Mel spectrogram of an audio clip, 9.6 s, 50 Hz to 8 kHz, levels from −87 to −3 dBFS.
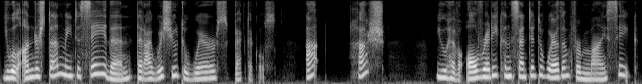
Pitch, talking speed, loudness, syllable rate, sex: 215 Hz, 150 wpm, -19 LUFS, 4.5 syllables/s, female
